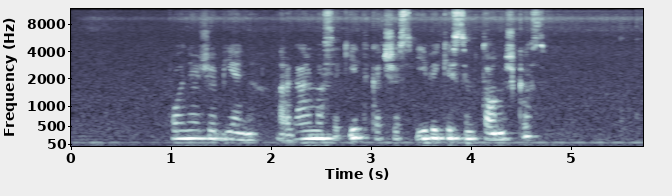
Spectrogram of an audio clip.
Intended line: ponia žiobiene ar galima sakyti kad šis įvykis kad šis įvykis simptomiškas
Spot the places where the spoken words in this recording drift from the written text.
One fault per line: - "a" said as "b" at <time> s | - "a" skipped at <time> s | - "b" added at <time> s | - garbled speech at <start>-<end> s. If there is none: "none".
- "kad šis įvykis" skipped at 4.0 s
